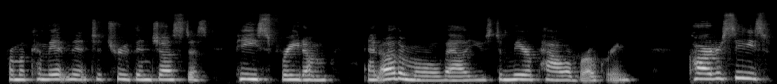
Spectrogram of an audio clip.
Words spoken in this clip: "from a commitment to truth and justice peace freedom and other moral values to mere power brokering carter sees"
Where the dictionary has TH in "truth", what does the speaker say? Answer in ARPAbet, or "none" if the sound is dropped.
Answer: TH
